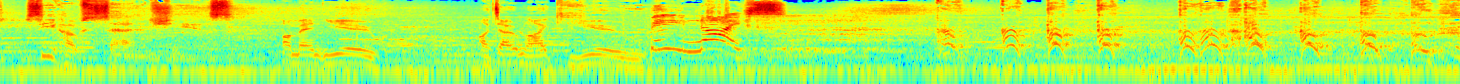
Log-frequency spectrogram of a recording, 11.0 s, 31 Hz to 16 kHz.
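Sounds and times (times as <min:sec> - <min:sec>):
constant low hum: 0:00.0 - 0:10.9
speech: 0:00.2 - 0:06.3
dog barking: 0:07.0 - 0:10.8.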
